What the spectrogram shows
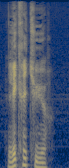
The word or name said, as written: écriture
